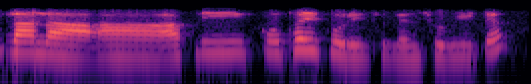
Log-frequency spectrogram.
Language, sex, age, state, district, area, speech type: Bengali, female, 30-45, West Bengal, Purulia, urban, conversation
